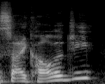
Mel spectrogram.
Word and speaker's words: psychology: You don't pronounce the P in psychology.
